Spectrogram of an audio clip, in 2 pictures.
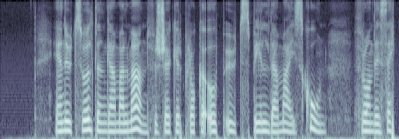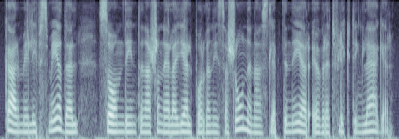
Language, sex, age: Swedish, female, 33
